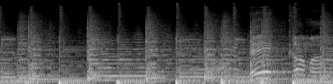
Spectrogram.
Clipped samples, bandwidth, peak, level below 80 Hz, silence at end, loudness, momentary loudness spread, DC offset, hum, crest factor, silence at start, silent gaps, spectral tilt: under 0.1%; 19 kHz; -2 dBFS; -26 dBFS; 0 s; -20 LUFS; 5 LU; under 0.1%; none; 16 dB; 0 s; none; -6.5 dB/octave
